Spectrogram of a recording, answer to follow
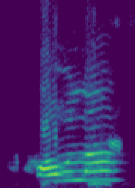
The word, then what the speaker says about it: hola: Oh, so the H is silent. Yes, it's silent.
